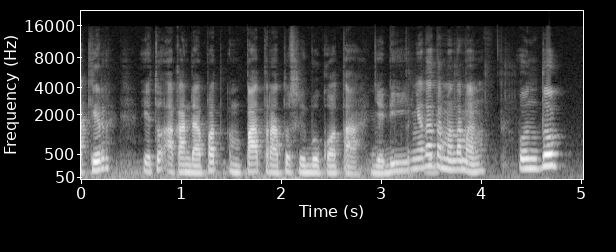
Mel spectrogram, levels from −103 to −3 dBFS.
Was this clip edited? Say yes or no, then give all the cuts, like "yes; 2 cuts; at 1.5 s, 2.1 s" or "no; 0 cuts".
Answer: yes; 1 cut; at 3.3 s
